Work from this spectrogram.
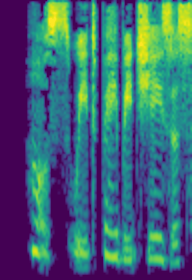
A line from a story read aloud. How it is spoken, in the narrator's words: I murmured under my breath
